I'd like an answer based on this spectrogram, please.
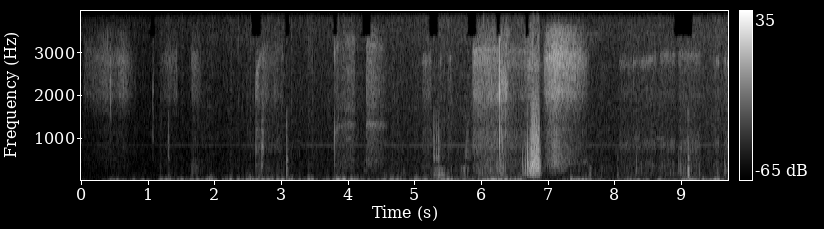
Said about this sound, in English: I have a cold, and I keep blowing my nose, so I'm going to mute.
